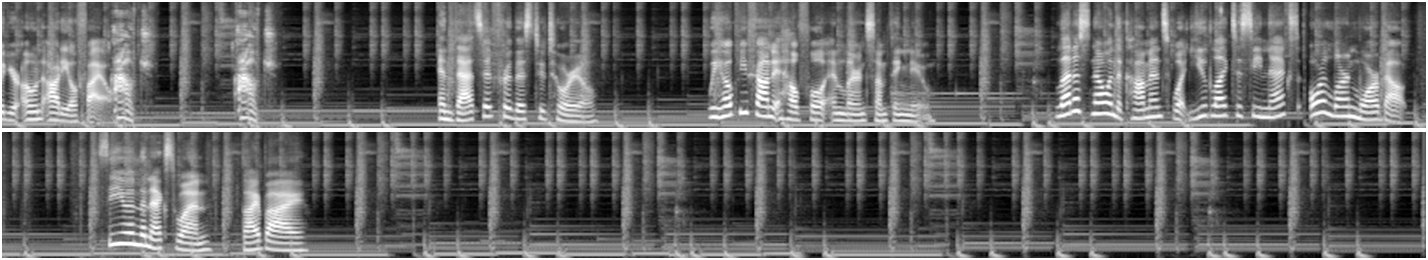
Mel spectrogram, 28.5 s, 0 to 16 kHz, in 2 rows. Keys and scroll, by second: 0.0-4.1 typing, 5.6 s, 8.2-12.0 typing, 14.1 space.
